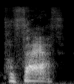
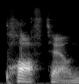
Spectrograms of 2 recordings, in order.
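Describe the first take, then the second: First: The first syllable sounds like 'faff'. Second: The first syllable sounds like 'poff'. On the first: The speaker calls it wrong. "most people pronounce it Pfaff" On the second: The speaker calls it right. "but it's Pofftown"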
